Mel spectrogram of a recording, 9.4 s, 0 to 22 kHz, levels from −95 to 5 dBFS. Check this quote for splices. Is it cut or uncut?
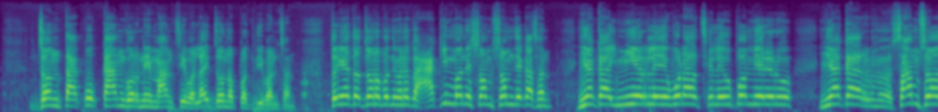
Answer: uncut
